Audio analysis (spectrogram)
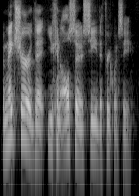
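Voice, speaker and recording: A man's voice: mid-range voice, expressive, moderate pace. Middle-aged man reviewing gear casually. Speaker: host of a product review channel. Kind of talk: casual product review chat. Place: indoors in a workshop.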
